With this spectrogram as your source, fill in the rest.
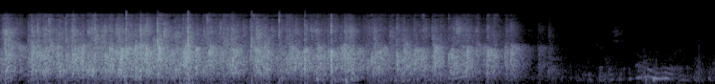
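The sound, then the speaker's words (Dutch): Applause greets a newly sworn-in deputy committee member: dense, steady clapping for about five seconds that stops abruptly, leaving faint scattered sounds. “Van harte gefeliciteerd hier in ons midden, en dat is volgens mij wel een applausje waard.”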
